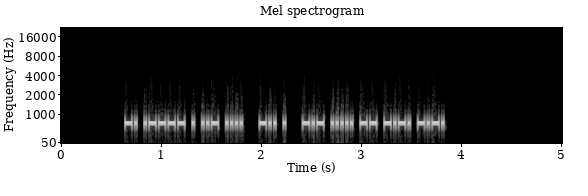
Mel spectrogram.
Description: Morse code, heard as a keyed tone, about 53 wpm, 700 Hz. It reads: N1EUH DE K5MCC
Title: USA Callsign DE Callsign - 5 Characters - 50wpm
